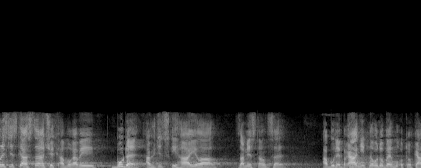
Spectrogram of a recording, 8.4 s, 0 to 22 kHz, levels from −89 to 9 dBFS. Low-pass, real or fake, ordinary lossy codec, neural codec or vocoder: 7.2 kHz; real; AAC, 32 kbps; none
